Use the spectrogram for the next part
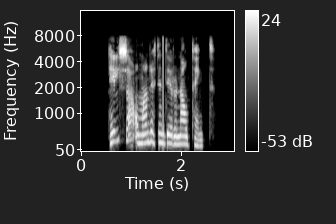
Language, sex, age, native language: Icelandic, female, 30-39, Icelandic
